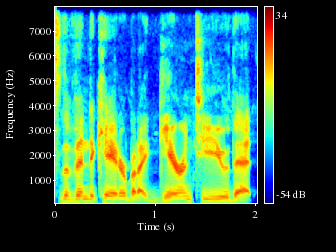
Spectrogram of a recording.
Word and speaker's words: Windicator: decided to call this The Vindicator and I'm assuming that's what they call it because with what little I know of the German language the you pronounce a w like a V and so this is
